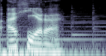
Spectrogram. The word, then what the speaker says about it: афера: означает дурное дело неприятность по-французски произносится без йог поэтому и в русском языке слово афера и аферист правильно говорить через ген как правильно говорить развитая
